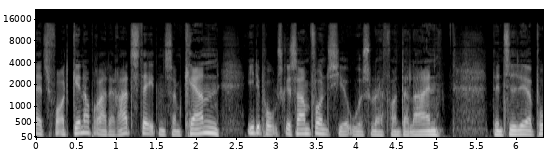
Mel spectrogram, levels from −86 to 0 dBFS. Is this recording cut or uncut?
uncut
